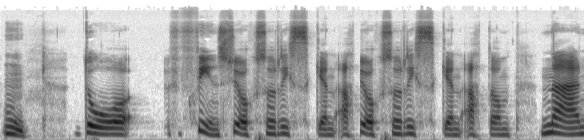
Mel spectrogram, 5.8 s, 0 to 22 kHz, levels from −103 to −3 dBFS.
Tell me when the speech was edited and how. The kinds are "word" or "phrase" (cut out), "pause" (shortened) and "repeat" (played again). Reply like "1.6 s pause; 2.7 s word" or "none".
1.5 s word; 3.6 s repeat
